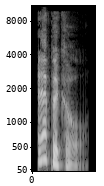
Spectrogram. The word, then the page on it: apical: British English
